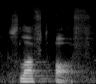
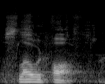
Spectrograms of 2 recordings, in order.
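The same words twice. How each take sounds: First: "sloughed" said as "sluffed", with a short u and an f sound; "sloughed" rhymes with "stuffed"; corrected pronunciation. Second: "sloughed" said as "slowed", rhyming with "showed"; "sloughed" with a long o and no f sound; mispronounced word. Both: Real, not acted.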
